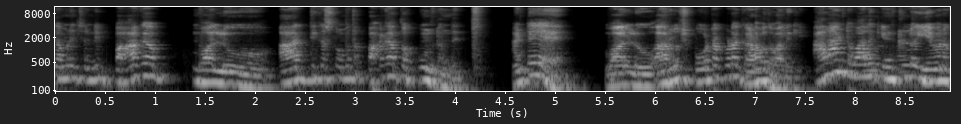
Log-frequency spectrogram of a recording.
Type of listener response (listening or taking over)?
listening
